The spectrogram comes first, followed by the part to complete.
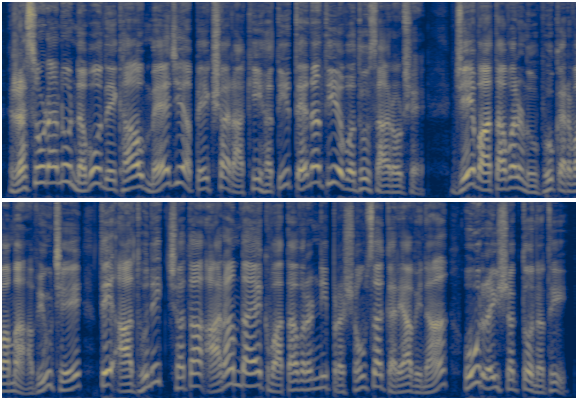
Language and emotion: Gujarati, happy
